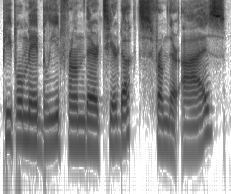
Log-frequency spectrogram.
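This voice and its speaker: Slow and mellow, with a mid-range, clean-toned voice, the livestream host is heard in clean studio sound without room sound. He's a bit under the weather and congested as he explains things and reads chat, often checking in with "okay" or "right."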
